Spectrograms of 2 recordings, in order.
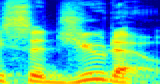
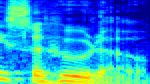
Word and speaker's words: Cejudo: Well, the thing is, the J is pronounced like an H, but it's not. It's judo. See, I say Cejudo myself. You corrected me last time for saying Cejudo.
